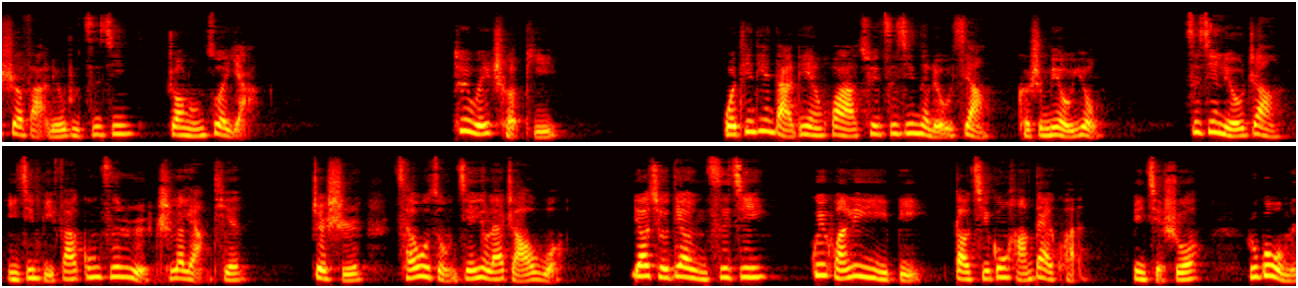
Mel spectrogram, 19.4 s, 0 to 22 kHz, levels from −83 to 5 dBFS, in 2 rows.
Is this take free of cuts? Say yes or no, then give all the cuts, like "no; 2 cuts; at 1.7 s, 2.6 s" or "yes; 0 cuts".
yes; 0 cuts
